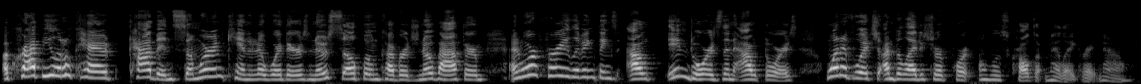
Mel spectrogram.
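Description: A woman reading the part of a sarcastic, exasperated man in a story who is barely keeping calm, with emphatic delivery. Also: a little high, fairly quick, few pauses, close to an everyday voice. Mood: sarcastic complaint.

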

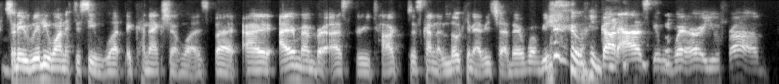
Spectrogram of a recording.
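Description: A man, a podcast guest, chatting in a relaxed, hesitant way. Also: on the low side, fairly quick, hardly any pauses, highs cut off. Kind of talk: casual podcast chat.

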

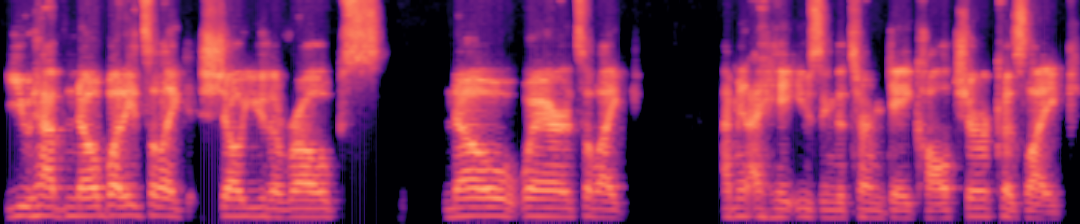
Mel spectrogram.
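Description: A man's voice: mid-range voice, little pitch movement, unhurried, a bit bright. A man from upstate New York hosting a podcast, talking in a chatty, casual way full of "like" fillers. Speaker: podcast host. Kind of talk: casual conversation.

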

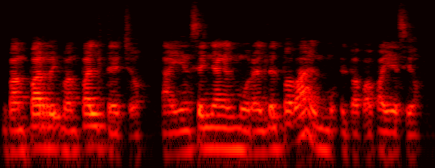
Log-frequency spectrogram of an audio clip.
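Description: A man with a Puerto Rican accent co-hosting a podcast, reviewing a film in an animated, casual way and slipping into English. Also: lowish voice, fairly quick. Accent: Puerto Rican Spanish. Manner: animated, laughs often, mixes in English. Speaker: podcast co-host.

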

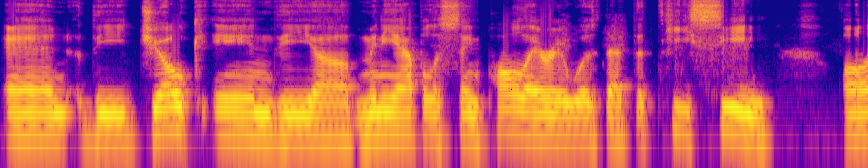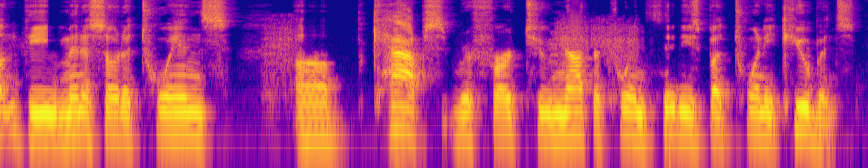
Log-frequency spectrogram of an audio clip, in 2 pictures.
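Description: A man's voice: mid-range voice, level tone, slow. A man hosting a podcast interview, asking long, multi-part questions in a conversational way. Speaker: podcast host.

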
